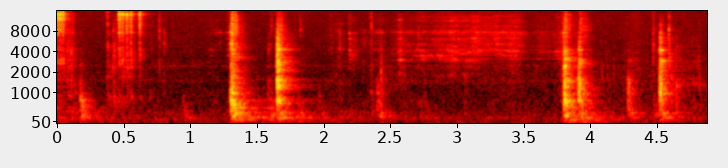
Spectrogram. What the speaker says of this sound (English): I'll put all the bolts back in it.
